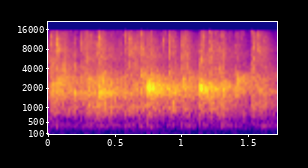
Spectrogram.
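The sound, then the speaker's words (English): Audience applause in a round honoring a staff member, a steady wash of fairly faint clapping that holds evenly for nearly two seconds with no talking over it. “Thank you. Give her a round of applause.”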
